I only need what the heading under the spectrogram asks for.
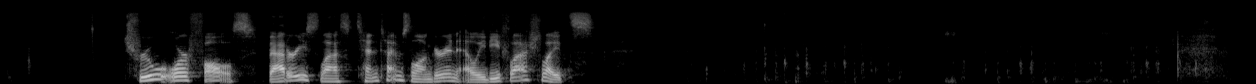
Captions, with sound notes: True or false? Batteries last 10 times longer in LED flashlights. (keyboard typing)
